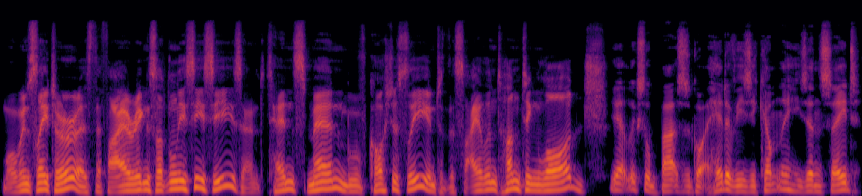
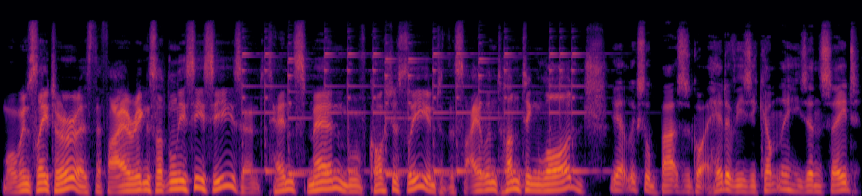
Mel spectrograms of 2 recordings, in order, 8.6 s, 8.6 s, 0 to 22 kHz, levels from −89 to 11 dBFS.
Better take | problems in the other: first | doorbell; noticeable; from 2.5 to 6 s; peak 8 dB below the speech

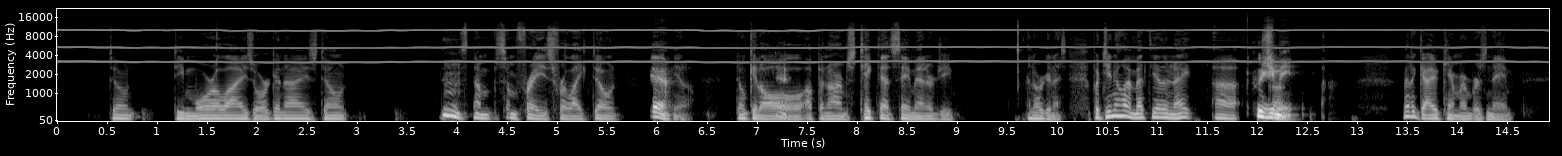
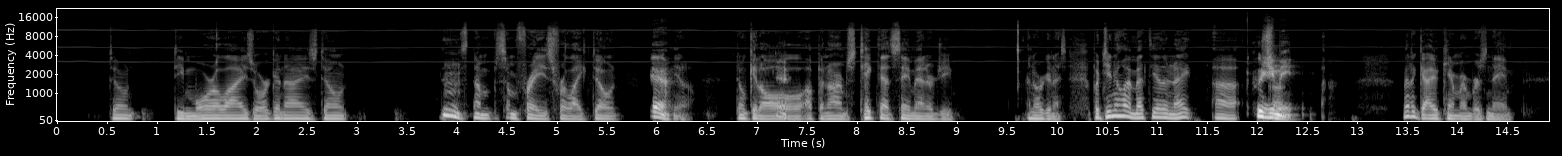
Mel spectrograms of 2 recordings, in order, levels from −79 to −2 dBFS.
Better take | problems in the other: second | high-pitched whine; loud; throughout; 10 kHz, 6 dB below the speech; faint in the second

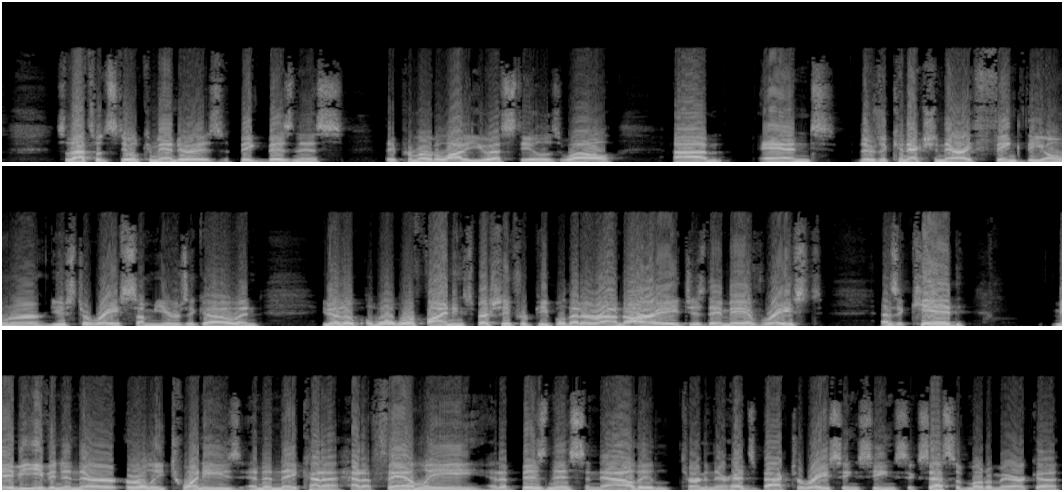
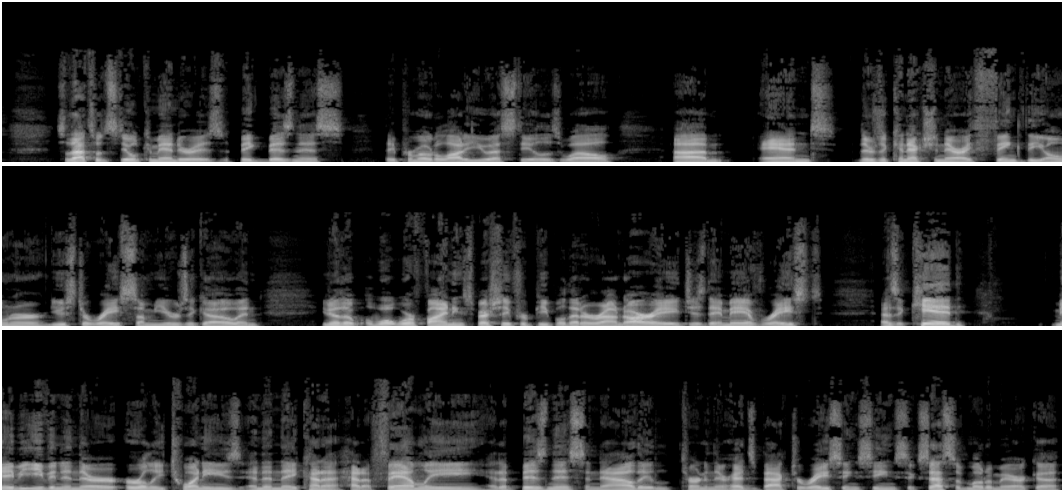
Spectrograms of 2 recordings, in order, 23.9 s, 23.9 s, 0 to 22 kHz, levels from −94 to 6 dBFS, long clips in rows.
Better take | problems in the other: second | distortion; heavy; 11% of the sound clipped

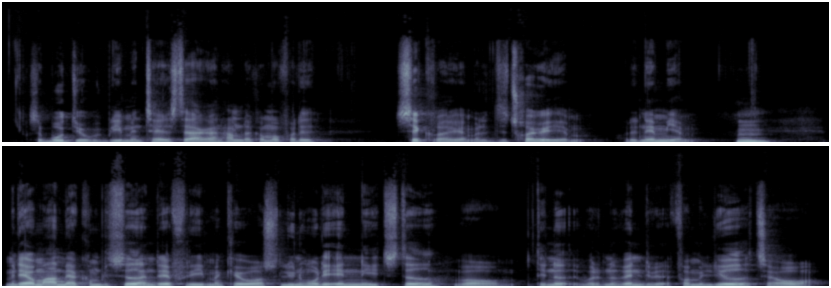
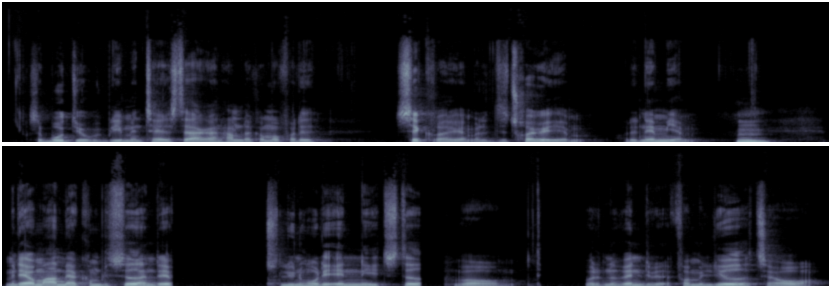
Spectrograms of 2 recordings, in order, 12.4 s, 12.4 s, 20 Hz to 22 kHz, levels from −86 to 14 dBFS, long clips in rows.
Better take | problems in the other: first | audio cutting out; at 7.5 s for 0.5 s, at 9.5 s and at 10 s

